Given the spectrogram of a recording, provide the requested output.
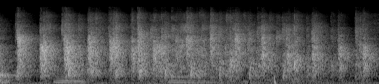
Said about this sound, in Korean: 박수.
